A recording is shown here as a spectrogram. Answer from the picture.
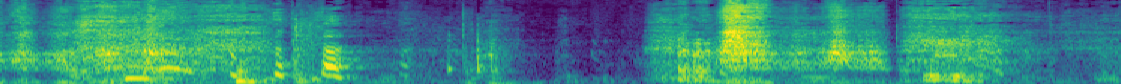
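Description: Someone breathes in an exaggerated, noisy way on request, a few loud huffing breaths with a short pause between bursts, with no words spoken.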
